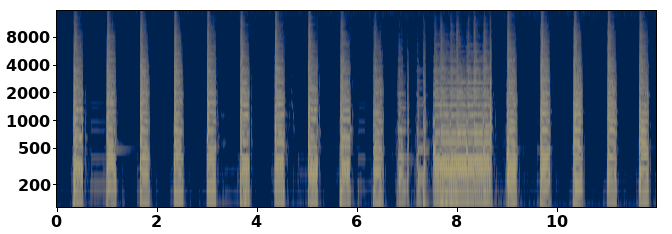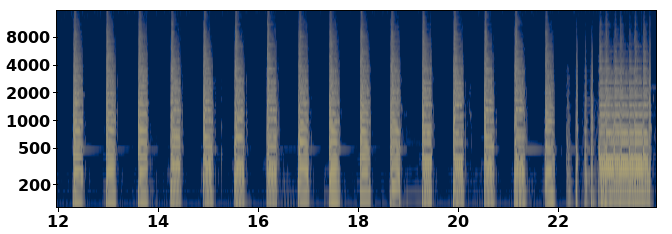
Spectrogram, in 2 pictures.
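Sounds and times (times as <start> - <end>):
rock and roll guitar line: 0.4 - 23.9.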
